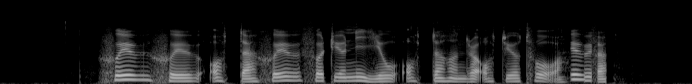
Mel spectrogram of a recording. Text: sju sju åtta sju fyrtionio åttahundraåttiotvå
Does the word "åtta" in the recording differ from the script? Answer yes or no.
no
